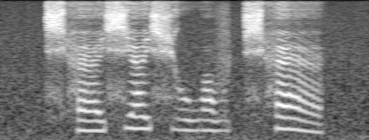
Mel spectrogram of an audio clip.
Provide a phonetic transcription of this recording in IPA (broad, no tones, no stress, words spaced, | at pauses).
t͡ɕʰæɕæɕowɒv t͡ɕʰæ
